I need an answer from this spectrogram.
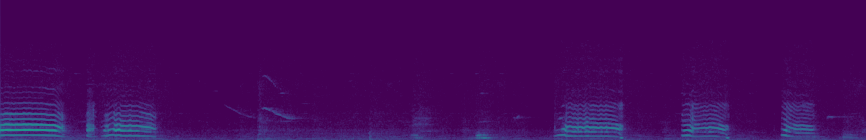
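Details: Domestic cat making a weird chirping noise at birds in a tree outside the window: loud bursts of rapid, trilled, harmonic chirps in clusters, a faint high bird note between them, otherwise quiet room.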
